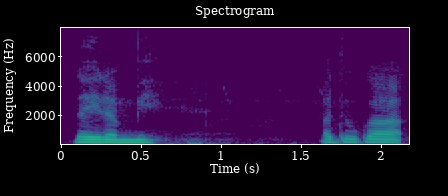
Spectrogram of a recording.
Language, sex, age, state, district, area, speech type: Manipuri, female, 45-60, Manipur, Kakching, rural, spontaneous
